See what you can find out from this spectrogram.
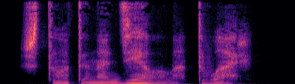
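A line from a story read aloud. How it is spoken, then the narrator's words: Quiet menacing hiss in ear. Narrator (Russian): Тихо в самое ухо процедил Чарли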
